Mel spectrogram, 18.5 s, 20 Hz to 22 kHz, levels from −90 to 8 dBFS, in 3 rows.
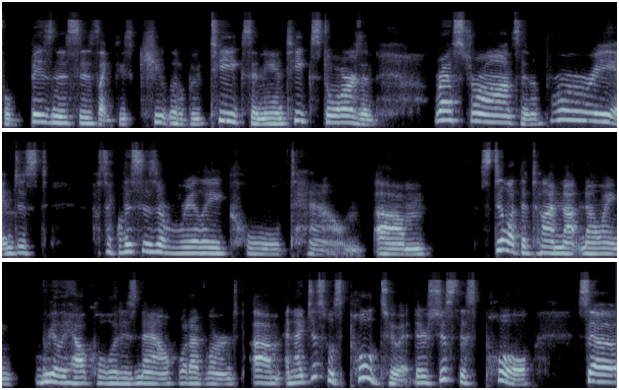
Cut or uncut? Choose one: cut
